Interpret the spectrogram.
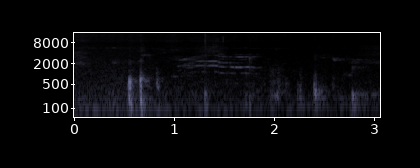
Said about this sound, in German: Diesmal ist es nicht meine Katze übrigens. Richtig, ich wollte gerade überlegen, das ist hier mein Kater, der gerade unbedingt zur Tür rennen will, aber nicht darf. Ignoriert ihn einfach.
